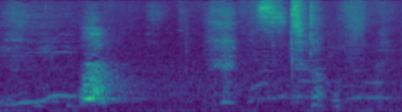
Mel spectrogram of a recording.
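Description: A single short dog bark about half a second in, with people's voices and laughter around it.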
